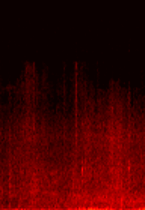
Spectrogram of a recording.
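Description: Wind gusts buffet the microphone in a steady, rough rush that swells louder toward the end, with no voices, at a foggy hilltop viewpoint.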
